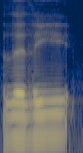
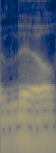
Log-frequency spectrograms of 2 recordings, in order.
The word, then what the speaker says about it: Lille: a playoff monaco and lily uh or lille sorry that's how you say tide zero zero and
